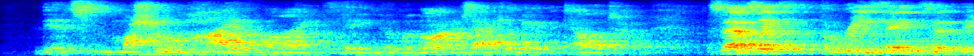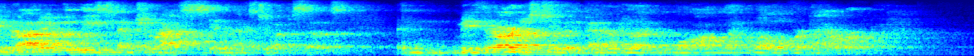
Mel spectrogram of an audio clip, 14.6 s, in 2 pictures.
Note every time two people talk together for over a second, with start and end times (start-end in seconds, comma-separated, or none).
none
